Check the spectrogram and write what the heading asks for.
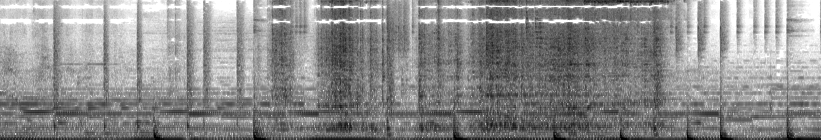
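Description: Loose coins pouring and clinking as a vending machine's coin box is emptied into a bag, the pour densest from about three to almost seven seconds in. Background music with a deep bass beat runs under it.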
